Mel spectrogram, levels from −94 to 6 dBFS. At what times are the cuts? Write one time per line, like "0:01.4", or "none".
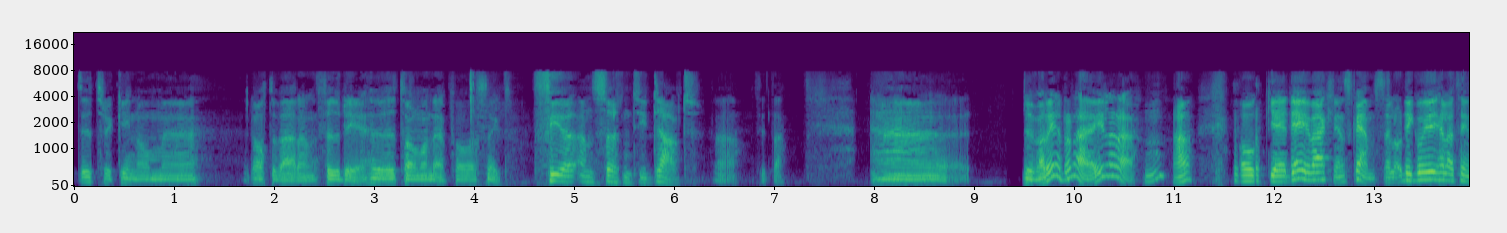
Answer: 0:02.4
0:06.3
